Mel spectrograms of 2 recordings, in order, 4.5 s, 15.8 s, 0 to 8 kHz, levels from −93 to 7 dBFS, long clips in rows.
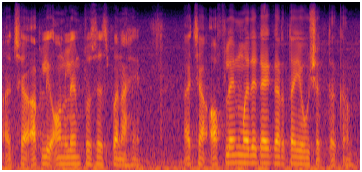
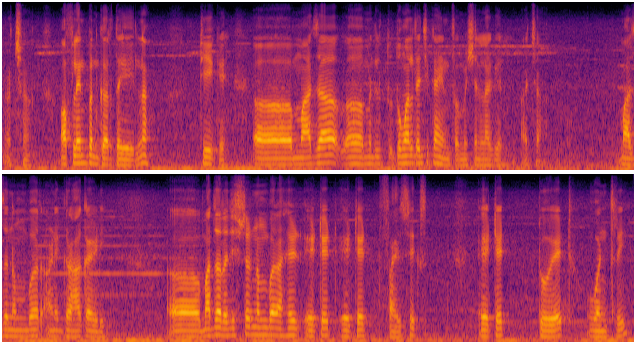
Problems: constant background noise, background conversations at intervals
